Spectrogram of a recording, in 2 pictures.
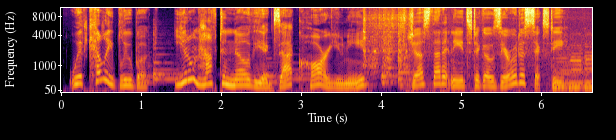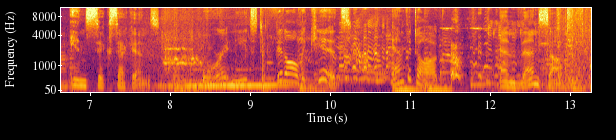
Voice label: Commercial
